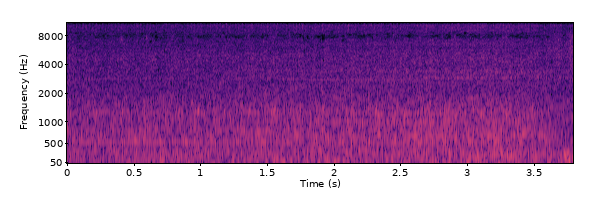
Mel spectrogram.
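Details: Jeep Grand Cherokee Trailhawk idling after its leaking water pump, the source of an earlier rattle, was replaced before overheating: a steady, even idle hum with no rattle or knock; the engine sounds healthy.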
